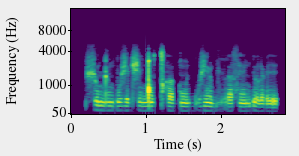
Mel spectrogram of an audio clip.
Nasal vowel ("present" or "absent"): present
